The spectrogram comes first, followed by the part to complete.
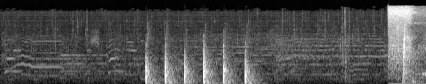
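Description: Six quick, sharp knocks on a door in about a second, over faint background music.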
